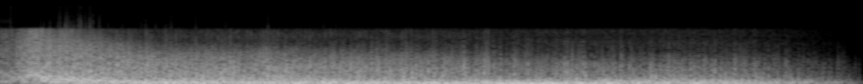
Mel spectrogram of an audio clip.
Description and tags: I have reversed a bomb explosion (A firework in our backyard and edited a little...) and got this. Recorded With Realtek High Definition Audio Headset. Edited with Audacity.
bomb, fade, launch, rocket, spaceship, terror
